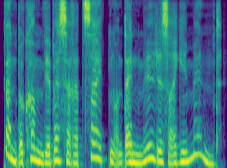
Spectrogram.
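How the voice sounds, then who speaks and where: A man voicing small, impatient, opinionated sparrows in a fairy tale audiobook, in a thin, high, breathy voice. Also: expressive, a little fast, warm tone, no echo, clean studio sound.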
